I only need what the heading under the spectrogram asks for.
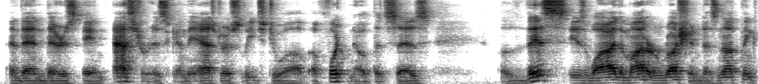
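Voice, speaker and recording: A man mumbles at a fairly quick pace in a very deep, low, somewhat breathy voice. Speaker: philosophy commentator. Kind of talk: casual commentary to camera. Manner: slightly mumbled.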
